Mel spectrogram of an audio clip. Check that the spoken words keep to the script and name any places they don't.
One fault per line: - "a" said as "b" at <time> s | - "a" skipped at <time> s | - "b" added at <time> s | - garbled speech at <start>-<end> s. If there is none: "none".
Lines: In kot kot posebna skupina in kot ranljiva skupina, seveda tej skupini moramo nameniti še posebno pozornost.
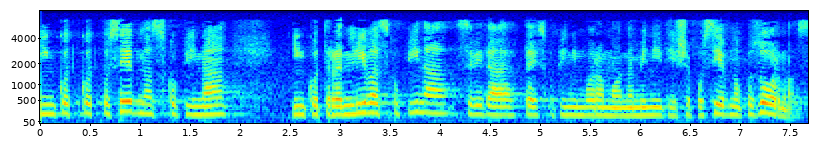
none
